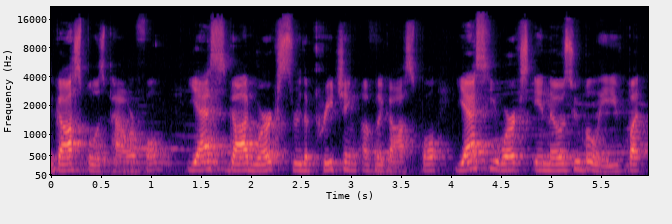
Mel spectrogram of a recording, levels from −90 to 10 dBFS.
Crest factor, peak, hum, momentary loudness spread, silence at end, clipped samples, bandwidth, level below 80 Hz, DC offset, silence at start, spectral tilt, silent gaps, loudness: 22 dB; -4 dBFS; none; 11 LU; 0 s; under 0.1%; 19 kHz; -66 dBFS; under 0.1%; 0 s; -3 dB/octave; none; -26 LUFS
